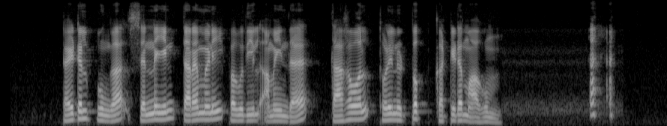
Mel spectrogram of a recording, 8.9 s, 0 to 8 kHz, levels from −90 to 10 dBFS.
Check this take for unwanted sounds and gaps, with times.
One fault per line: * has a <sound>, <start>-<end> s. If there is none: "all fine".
* has a laugh, 7.9-8.2 s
